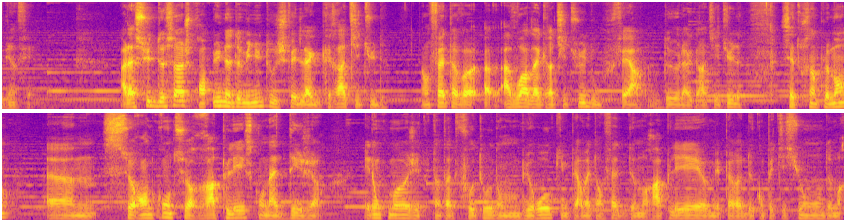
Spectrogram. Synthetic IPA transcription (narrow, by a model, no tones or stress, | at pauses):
bjɛ̃fɛ | a̰lasɥit̪̚d̪əsaʒəpχɑ̃ʔynad̪øminyt̪uʒəfɛd̪əlaɡʁat̪it̪yd̪ | ɑ̃fɛt̪avaa̰vwaʁd̪əlaɡʁat̪it̪ʰyd̪ufɛʁd̪əlaɡʁat̪it̪yd̪sɛt̪u̥sɛ̃pləmɑ̃ | øm | səʁɑ̃d̪ʁəkɔ̃t̪səʁaplesə̥kɔ̃nad̪eʒa | ed̪ɔ̃kmwaʒet̪u̥t̪ɛ̃t̪ad̪əfot̪od̪ɑ̃mɔ̃byʁokʲiməpɛʁmɛt̪ɑ̃fɛt̪̚d̪əməʁa̰pleømepeʁjɔd̪ːəkɔ̃pet̪isjɔ̃d̪əm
